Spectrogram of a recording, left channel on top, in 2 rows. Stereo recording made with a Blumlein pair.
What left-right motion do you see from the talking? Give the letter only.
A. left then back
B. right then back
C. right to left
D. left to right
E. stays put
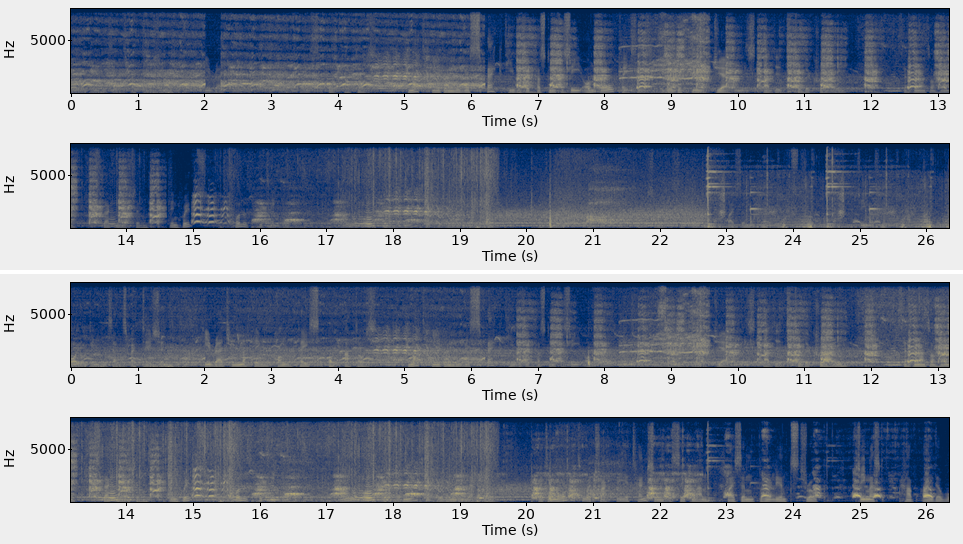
A.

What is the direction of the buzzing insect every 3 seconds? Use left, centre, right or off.
right, right, right, right, right, right, centre, left, left.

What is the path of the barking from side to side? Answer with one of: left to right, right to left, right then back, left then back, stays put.
left to right.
